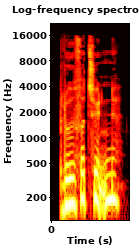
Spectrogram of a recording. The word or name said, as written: blodfortyndende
